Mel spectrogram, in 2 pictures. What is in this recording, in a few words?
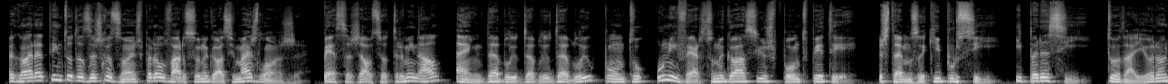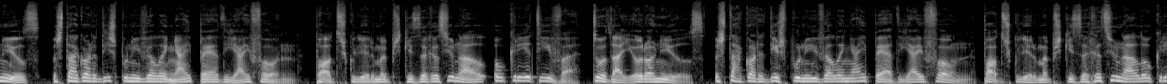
male, portuguese voices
